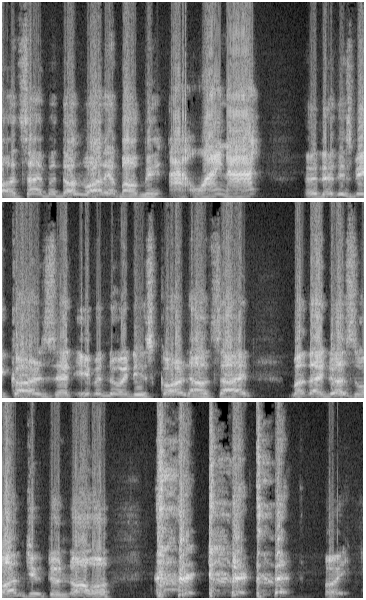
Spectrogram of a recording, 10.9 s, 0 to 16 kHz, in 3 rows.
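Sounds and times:
speech: 0.0 - 9.3, 10.5 - 10.8
person clearing throat: 8.8 - 10.8.

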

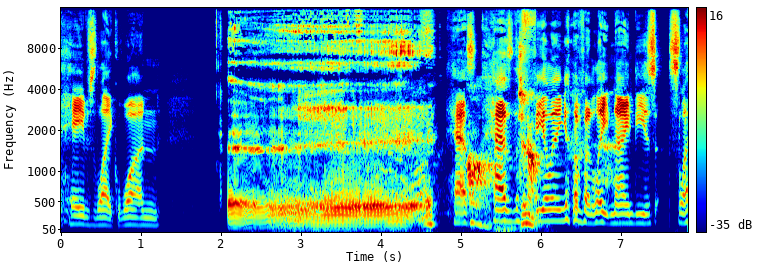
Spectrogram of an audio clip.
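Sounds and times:
speech: 0.1 - 4.2, 4.9 - 7.8
long deep gravelly belch: 2.1 - 7.0.

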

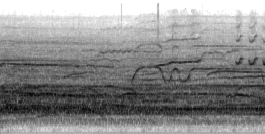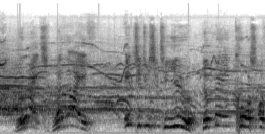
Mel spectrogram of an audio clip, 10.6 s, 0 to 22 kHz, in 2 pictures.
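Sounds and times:
large crowd screaming and cheering at a live event in Newcastle: 0.0 - 10.6
high shrieks and whistle-like cries: 2.0 - 8.2, 9.2 - 10.3
speech: 6.1 - 10.6.

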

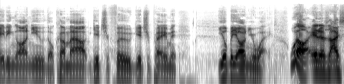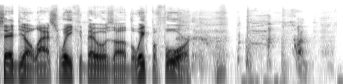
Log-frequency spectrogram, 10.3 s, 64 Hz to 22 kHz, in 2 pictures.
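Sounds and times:
speech: 0.0 - 8.6
person coughing: 8.0 - 10.1.

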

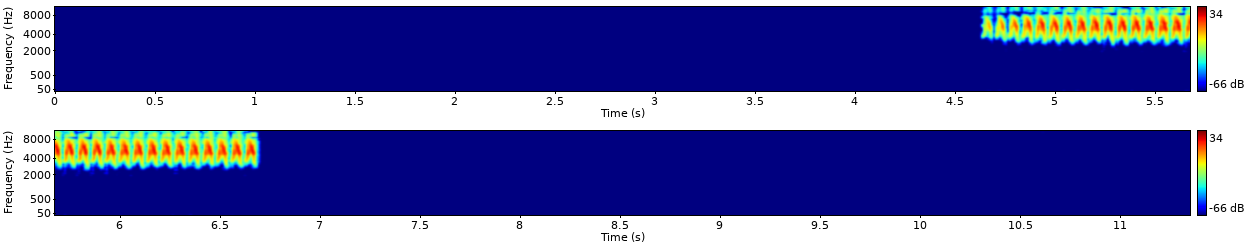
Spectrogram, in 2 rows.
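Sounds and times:
Chipping sparrow Spizella passerina trilling song: 4.6 - 6.7.

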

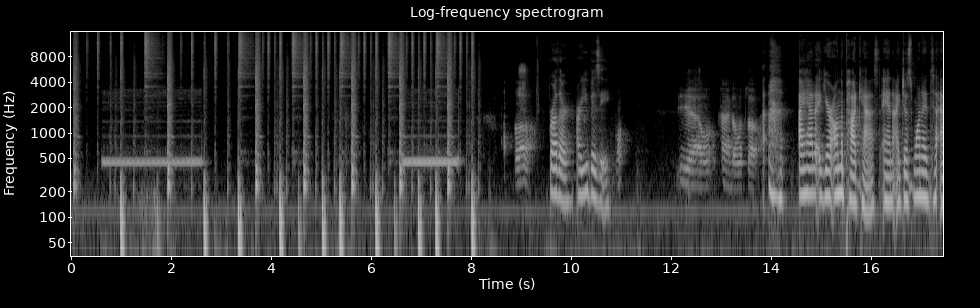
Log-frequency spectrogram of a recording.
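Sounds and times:
looping electronic beat with sharp clicks: 0.0 - 8.2
phone ringback tone while calling: 0.6 - 2.6, 6.6 - 7.8
speech: 8.9 - 10.9, 14.6 - 17.4.

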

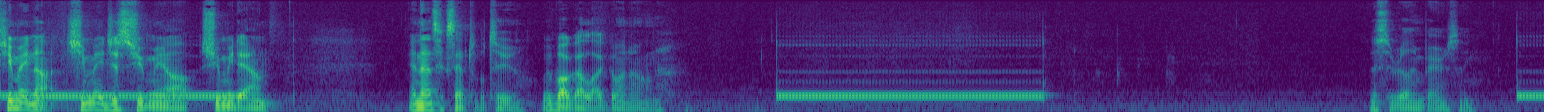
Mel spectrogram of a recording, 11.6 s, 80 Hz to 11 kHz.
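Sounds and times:
electronic ring tone of an outgoing phone call: 0.0 - 1.9, 5.8 - 7.9, 11.4 - 11.5
speech: 0.0 - 2.1, 3.1 - 5.1, 10.3 - 11.1
faint hiss: 0.0 - 11.5.

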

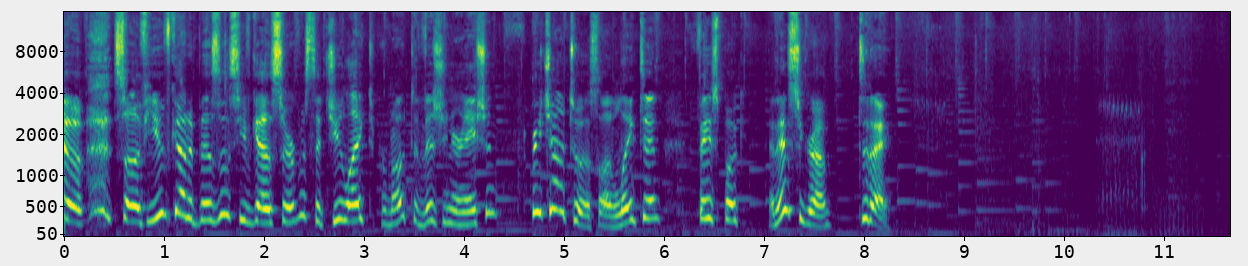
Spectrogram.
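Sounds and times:
speech: 0.1 - 8.4
cat purring: 9.5 - 11.6.

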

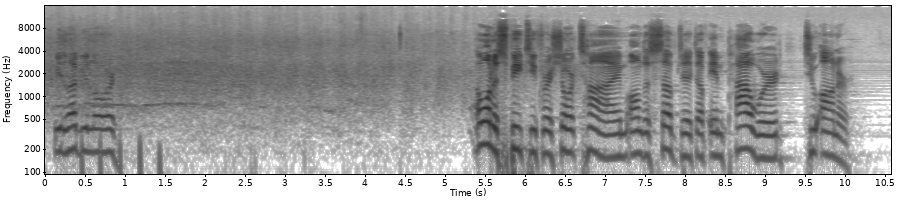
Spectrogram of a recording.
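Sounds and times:
large audience clapping in praise: 0.0 - 6.8
speech: 0.1 - 1.1, 5.4 - 10.1.

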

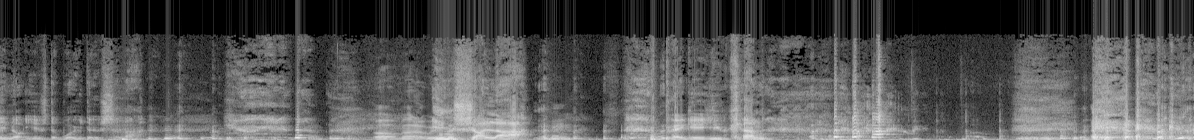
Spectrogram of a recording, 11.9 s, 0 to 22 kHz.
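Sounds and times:
speech: 0.0 - 2.8, 3.8 - 7.9
laughter: 1.2 - 3.7, 5.3 - 11.9
throaty breathing: 1.8 - 3.8, 10.0 - 10.9
harsh hoarse coughing: 2.3 - 3.6, 10.6 - 11.9.

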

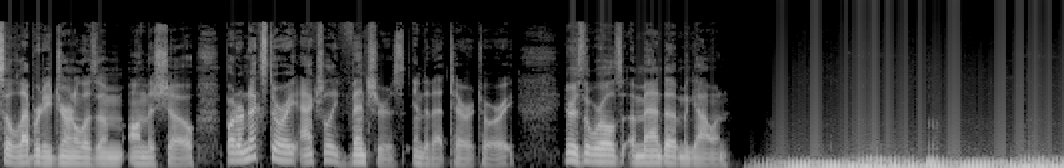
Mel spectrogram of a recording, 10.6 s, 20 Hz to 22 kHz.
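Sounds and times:
speech: 0.0 - 7.4
domestic cat purring: 7.6 - 10.6.

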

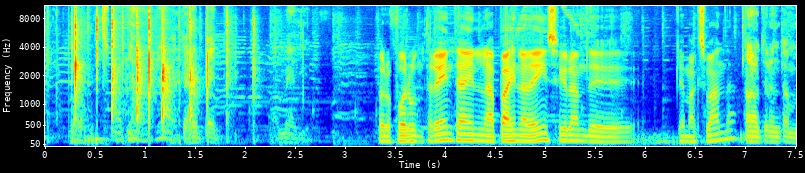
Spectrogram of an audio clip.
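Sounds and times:
sharp hand claps: 0.0 - 2.4
speech: 0.8 - 7.5.

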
